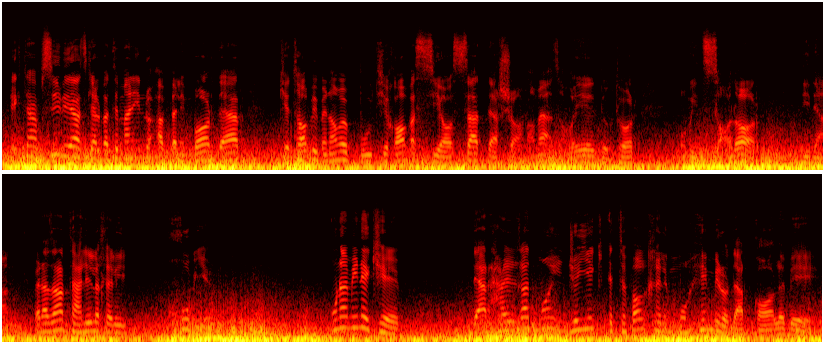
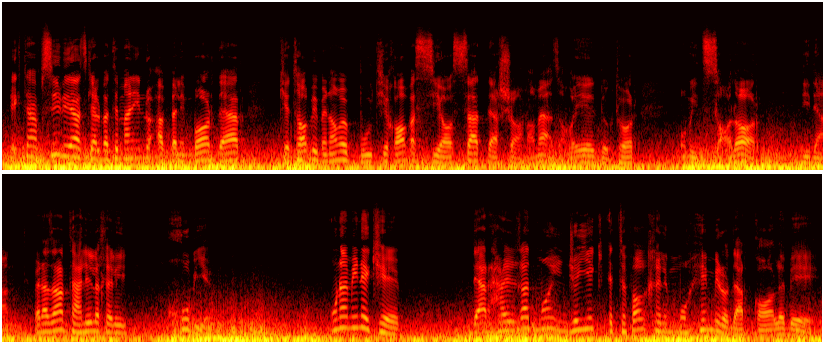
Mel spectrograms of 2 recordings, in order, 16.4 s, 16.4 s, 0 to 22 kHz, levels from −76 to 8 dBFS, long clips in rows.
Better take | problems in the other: second | wind noise on the microphone; heavy; 6 dB below the speech; occasional gusts in the second

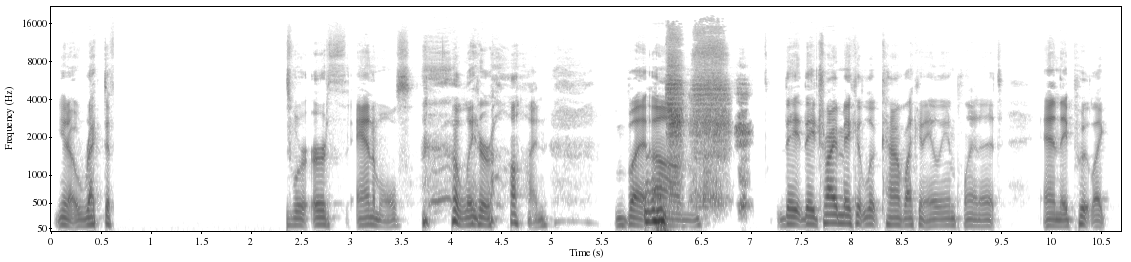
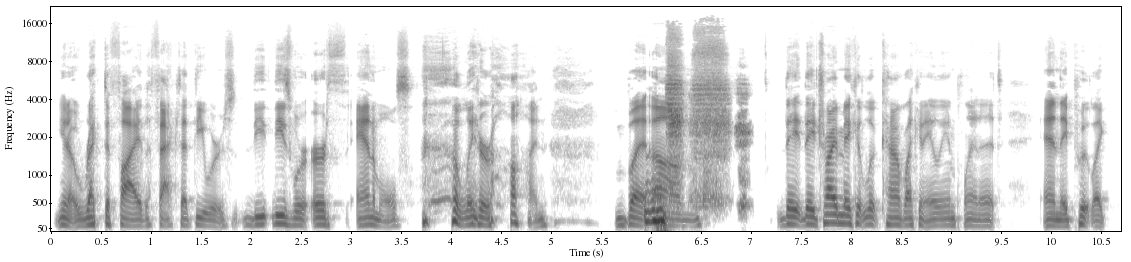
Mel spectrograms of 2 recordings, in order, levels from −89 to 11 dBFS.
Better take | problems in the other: second | audio cutting out; at 0.5 s for 1.5 s

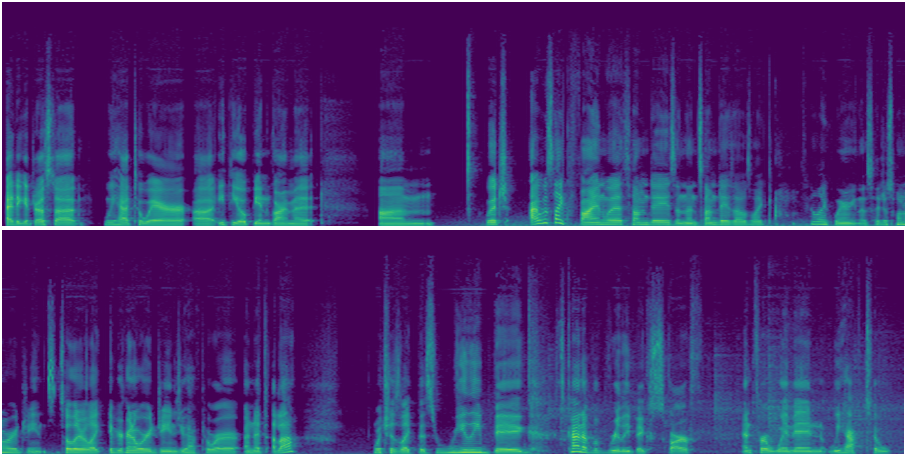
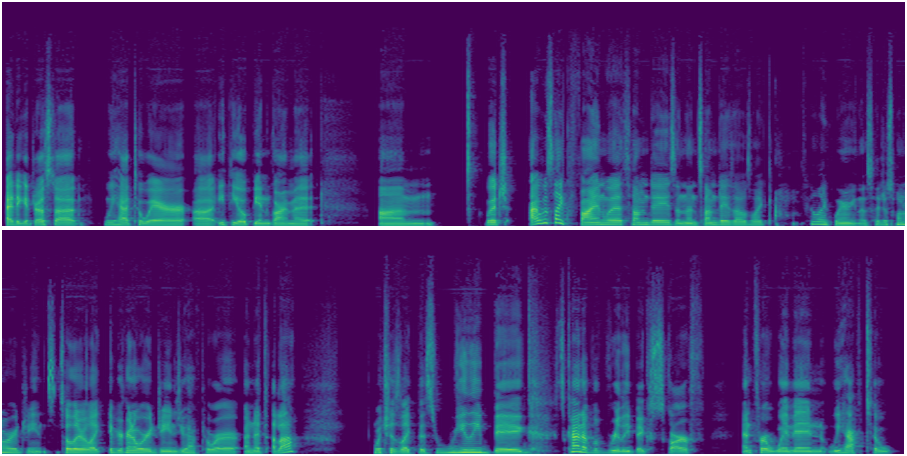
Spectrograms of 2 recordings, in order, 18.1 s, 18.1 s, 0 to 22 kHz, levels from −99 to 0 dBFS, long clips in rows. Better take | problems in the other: second | rain or running water; faint; from 4.5 s on; 30 dB below the speech

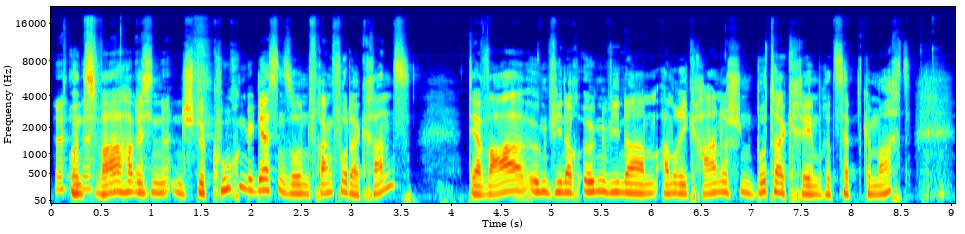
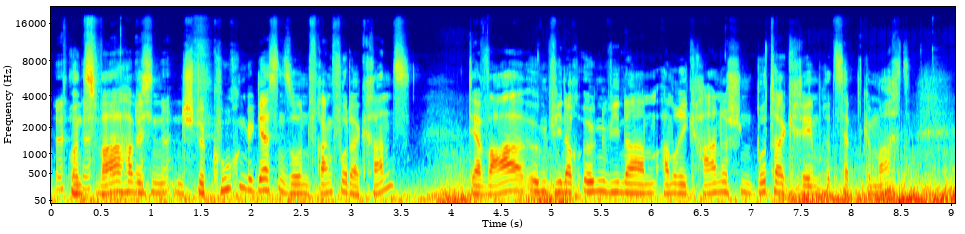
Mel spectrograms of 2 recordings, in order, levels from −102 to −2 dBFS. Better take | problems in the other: first | wind noise on the microphone; occasional gusts; 20 dB below the speech

